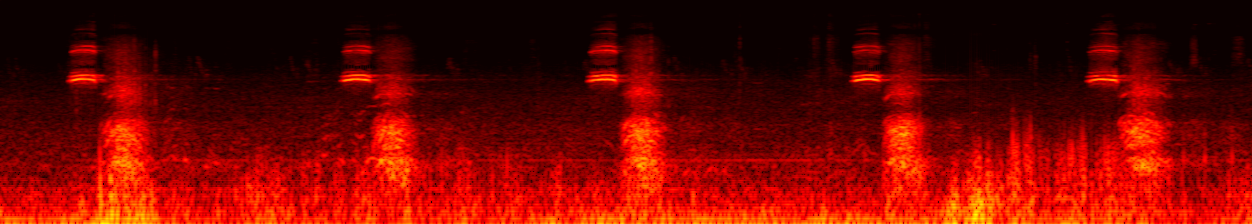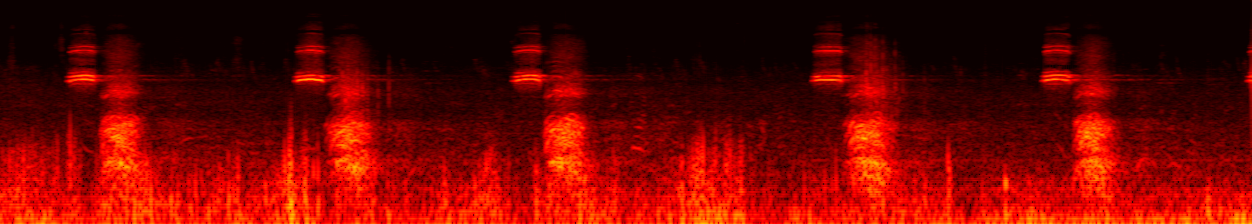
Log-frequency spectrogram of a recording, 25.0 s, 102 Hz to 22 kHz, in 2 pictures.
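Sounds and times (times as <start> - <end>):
shrill whistle blasts: 0.7 - 1.4, 3.4 - 4.0, 5.8 - 6.6, 8.5 - 9.5, 10.9 - 11.5, 13.2 - 13.8, 15.4 - 16.1, 17.6 - 18.2, 20.6 - 21.2, 22.9 - 24.0
men shouting in unison: 0.8 - 1.6, 3.5 - 4.4, 6.0 - 6.8, 8.6 - 9.6, 11.0 - 11.9, 13.4 - 14.3, 15.8 - 16.4, 17.9 - 18.6, 20.9 - 21.6, 23.1 - 23.9.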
